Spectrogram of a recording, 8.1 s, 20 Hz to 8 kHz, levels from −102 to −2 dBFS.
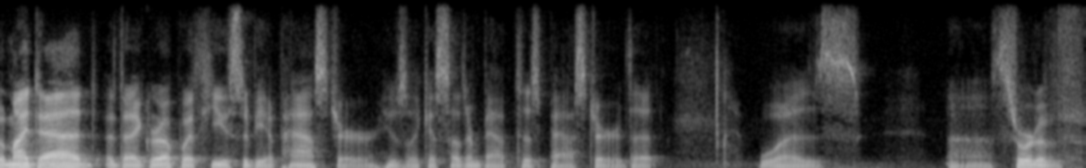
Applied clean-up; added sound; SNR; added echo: none; none; none; none.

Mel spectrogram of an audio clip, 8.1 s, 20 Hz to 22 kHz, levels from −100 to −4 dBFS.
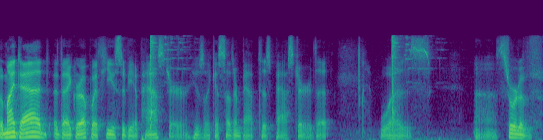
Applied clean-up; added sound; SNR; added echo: none; Shatter; 15 dB; none.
